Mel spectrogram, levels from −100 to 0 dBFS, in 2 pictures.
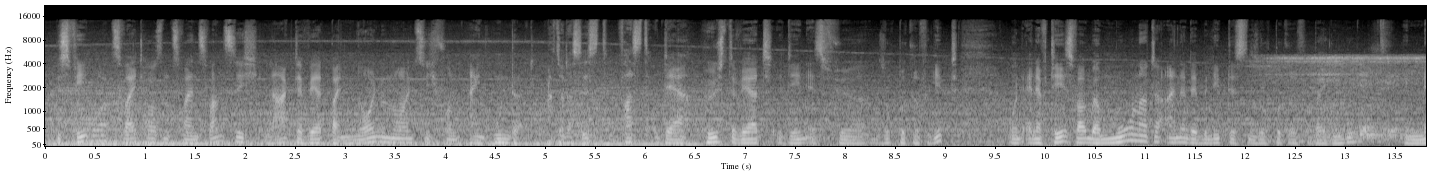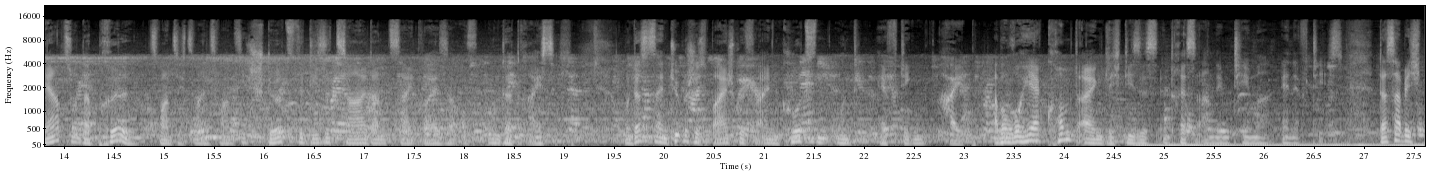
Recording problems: train or aircraft noise; loud; throughout; 4 dB below the speech

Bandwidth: 14.5 kHz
